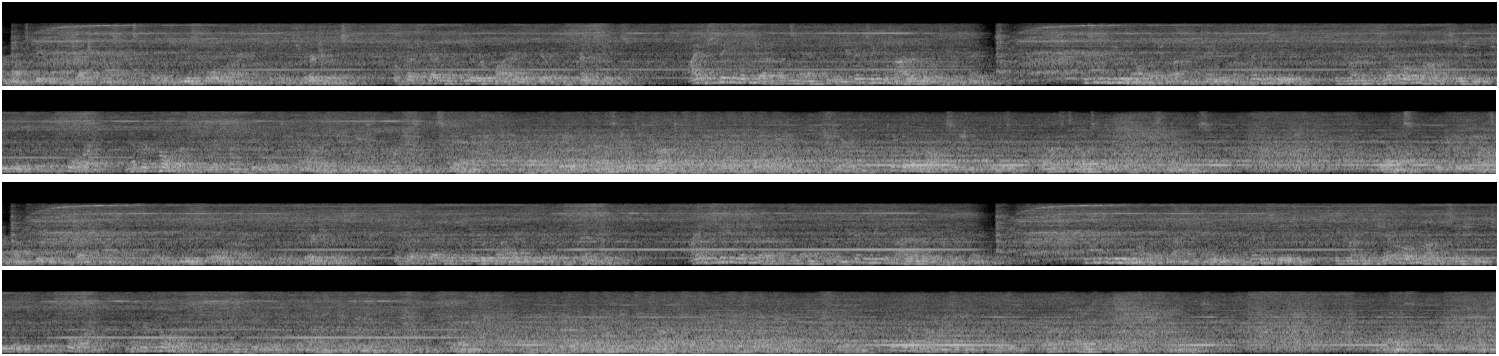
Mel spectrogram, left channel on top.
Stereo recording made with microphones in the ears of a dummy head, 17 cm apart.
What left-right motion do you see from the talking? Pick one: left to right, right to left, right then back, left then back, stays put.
right then back.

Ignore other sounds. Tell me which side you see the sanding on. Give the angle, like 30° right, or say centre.
30° right.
